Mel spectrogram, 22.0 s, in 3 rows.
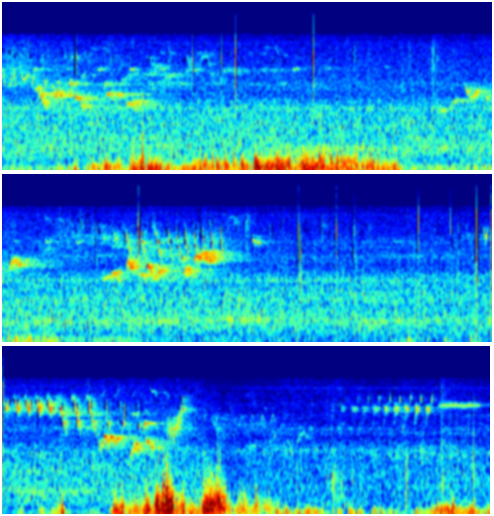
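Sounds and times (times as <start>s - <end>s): songbirds singing: 0.0s - 22.0s
sharp clicks: 8.5s - 9.6s, 13.4s - 14.9s.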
